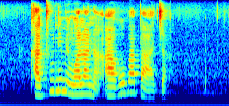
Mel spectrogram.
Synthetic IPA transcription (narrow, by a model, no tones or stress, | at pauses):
kʰatʰunɪmɪŋwalana̰aɣʊbapʼaːt͡ʃʼa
